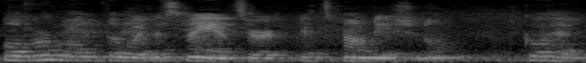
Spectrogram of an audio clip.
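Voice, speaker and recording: A woman's voice: on the low side, fast. Woman judge in an echoey courtroom. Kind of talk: formal courtroom procedure. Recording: echoey courtroom with background noise.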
